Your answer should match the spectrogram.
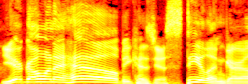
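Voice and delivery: high-pitched scolding in a bad Irish accent; hammed-up Irish priest. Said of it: "That's not a good Irish accent".

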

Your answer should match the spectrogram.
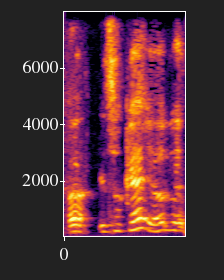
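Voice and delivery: high, soothing hospital staff; reassuring. Retold or imitated. Staff calming the Russian dad.

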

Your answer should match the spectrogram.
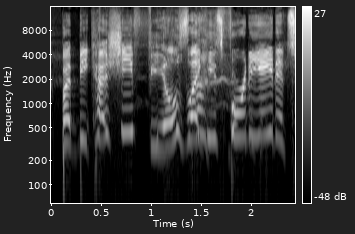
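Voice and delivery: high, laughing aside. Real, not acted. Laughing at the character ages.

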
